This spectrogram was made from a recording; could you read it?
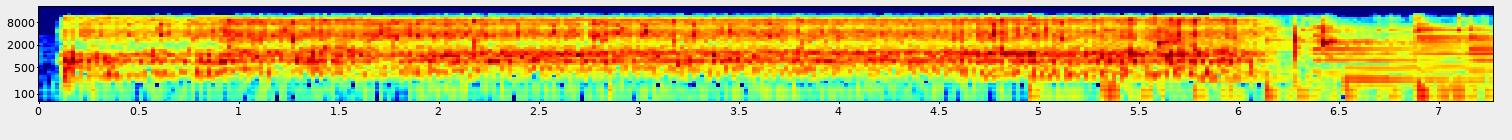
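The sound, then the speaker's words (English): A toilet flushes with a loud, steady rush of water lasting about six seconds, then breaks off abruptly as some tonal sounds take over. “I flushed that sucker goodbye.”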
